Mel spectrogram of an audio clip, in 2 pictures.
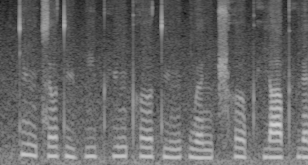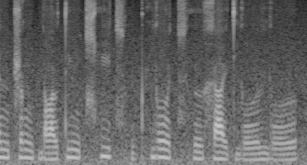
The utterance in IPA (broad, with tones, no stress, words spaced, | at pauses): t̪y˥˩nt͡sɤ˥t̪y˨˩ pi˥˩pʰy˥npʰɤ˥t̪y˧˥n pwə˥n ʈ͡ʂʰɤ˥˩ pʰjä˥pʰɥɛ˥˧n ʈ͡ʂɤ˥˩ŋpjɑ˧˥ʊ̯t̪i˥˧ŋ t͡ɕʰi˥˩t͡sʰu˩pʰjo˥˩ʊ̯ t͡sʰɹ̩˥xa˥˩ɪ̯t̪jo˧˥ʊ̯ljo˧˥ʊ̯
